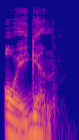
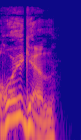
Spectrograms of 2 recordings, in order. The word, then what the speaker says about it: Eugen: Nej, Eugen. – Eugen? – Eugen! Det låter som att man säger oj, again. Oj, again, Eugen.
